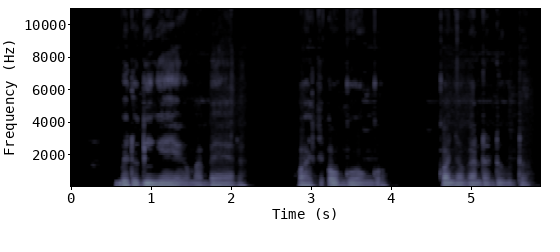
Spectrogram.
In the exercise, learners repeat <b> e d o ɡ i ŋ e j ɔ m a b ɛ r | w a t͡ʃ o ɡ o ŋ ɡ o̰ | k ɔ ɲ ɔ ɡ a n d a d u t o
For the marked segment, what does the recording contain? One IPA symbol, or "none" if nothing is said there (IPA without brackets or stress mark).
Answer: b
